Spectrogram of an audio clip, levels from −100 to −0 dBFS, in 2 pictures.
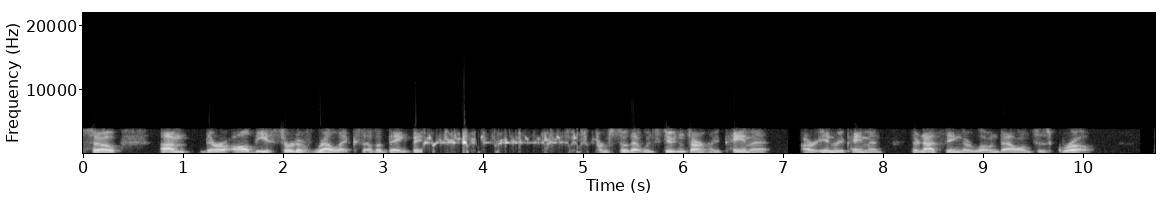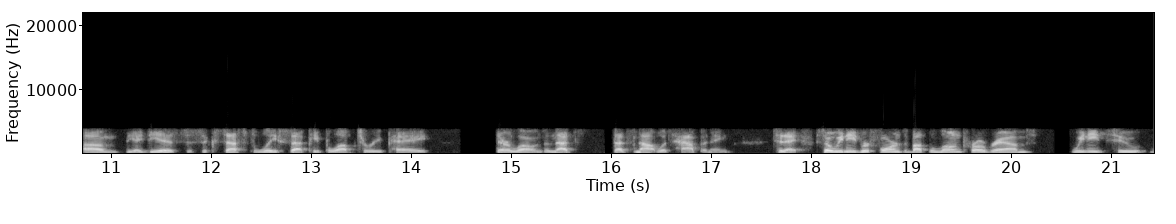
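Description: From 3.40 to 5.22 s a codec payload misread occurs: the receiver unpacks the AMR frames with a different bit layout than the sender used, which fits octet-aligned payloads being read as bandwidth-efficient. The speech becomes garbled noise and warble that hardly tracks it, against the light, narrowband AMR sound elsewhere.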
